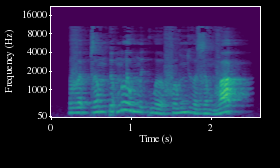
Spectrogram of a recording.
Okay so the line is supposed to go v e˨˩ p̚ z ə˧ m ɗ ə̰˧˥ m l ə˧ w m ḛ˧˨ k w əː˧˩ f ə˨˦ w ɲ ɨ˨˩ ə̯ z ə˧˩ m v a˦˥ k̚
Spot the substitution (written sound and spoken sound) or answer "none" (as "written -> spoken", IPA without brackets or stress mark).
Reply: e˨˩ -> ɛ˨˩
